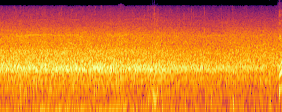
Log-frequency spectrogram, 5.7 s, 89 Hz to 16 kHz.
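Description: Dense, steady roar of a stadium crowd in the EA Sports College Football 26 video game, a continuous wash of noise that holds level throughout and stays loud.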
